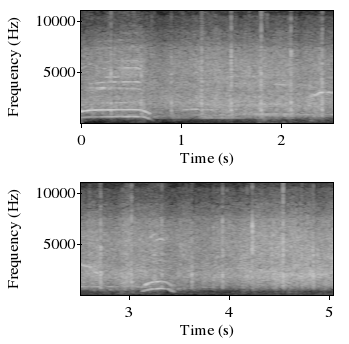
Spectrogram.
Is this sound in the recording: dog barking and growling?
no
